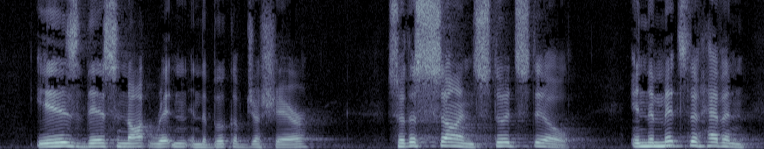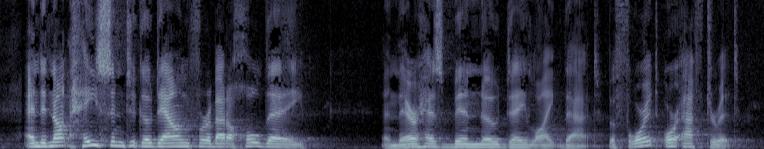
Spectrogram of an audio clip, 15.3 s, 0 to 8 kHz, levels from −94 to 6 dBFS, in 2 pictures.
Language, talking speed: English, 175 wpm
